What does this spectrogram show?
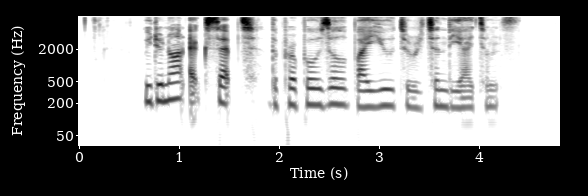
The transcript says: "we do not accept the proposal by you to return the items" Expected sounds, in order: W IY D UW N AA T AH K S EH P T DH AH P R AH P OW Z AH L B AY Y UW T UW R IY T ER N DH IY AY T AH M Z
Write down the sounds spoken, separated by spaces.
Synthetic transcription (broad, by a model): W IY D UW N AA T AH K S EH P T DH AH P R AH P OW Z AH L B AY Y UW T UW R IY T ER N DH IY AY T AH M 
